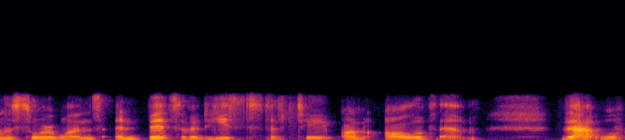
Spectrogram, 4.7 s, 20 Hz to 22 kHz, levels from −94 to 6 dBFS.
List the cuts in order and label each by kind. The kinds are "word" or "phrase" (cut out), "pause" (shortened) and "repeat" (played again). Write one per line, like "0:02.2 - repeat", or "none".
none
